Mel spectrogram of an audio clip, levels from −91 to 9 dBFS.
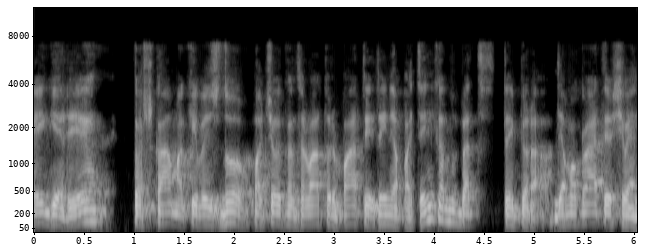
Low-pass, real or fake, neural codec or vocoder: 7.2 kHz; fake; codec, 16 kHz, 4 kbps, X-Codec, WavLM features, trained on Multilingual LibriSpeech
